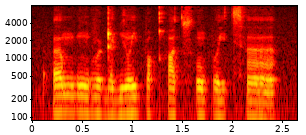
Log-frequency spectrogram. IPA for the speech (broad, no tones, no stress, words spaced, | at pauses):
ʔɐmʉŋvɵ ɖɐɡʲõjpɵqʰo t͡sʰõpɵjt͡sʰã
